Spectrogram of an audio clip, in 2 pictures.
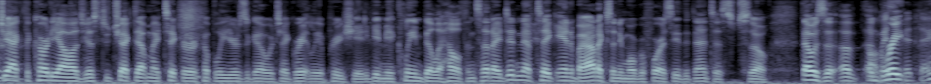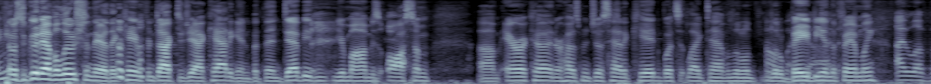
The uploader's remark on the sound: catch up after a very tough workout at Orangetheory Fitness in Islington Center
